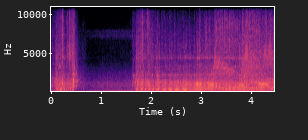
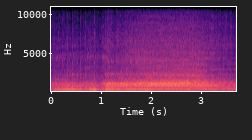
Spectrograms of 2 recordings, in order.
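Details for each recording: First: Craftsman straight-shaft two-stroke string trimmer salvaged from curbside, carburetor high-side adjusted after four-stroking too rich: pulls to a high steady scream while cutting weeds, dipping slightly under load without bogging; normal running. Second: Craftsman straight-shaft two-stroke string trimmer, high-speed carburettor screw set slightly rich: revs up but breaks up and burbles, four-stroking at full throttle instead of screaming, deliberately for engine cooling; line too short, lowering load.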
